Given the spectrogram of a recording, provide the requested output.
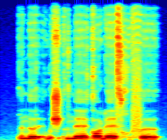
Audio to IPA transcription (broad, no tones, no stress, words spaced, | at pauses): ɾənəːɾɛ̰ wə̰ʃʔə̤ɡ n̪ɛːɡɒːɳɛːz χʷɛ̤fəː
